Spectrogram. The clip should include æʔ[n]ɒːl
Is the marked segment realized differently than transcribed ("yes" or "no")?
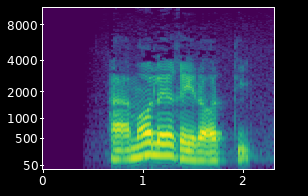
yes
